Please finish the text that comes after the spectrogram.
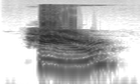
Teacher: how followed by four weak syllables then ought followed by one weak syllable and lastly start followed by nothing at all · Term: stressed syllables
